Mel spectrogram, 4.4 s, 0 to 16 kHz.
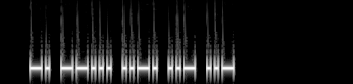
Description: Morse code, heard as a keyed tone, about 25 wpm, 700 Hz. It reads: N7FUU
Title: USA Call Signs - 5 Characters - Repeated 3x - 25wpm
